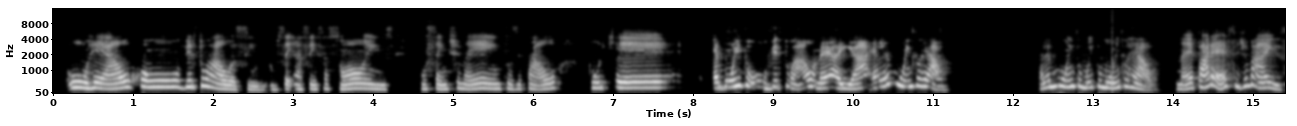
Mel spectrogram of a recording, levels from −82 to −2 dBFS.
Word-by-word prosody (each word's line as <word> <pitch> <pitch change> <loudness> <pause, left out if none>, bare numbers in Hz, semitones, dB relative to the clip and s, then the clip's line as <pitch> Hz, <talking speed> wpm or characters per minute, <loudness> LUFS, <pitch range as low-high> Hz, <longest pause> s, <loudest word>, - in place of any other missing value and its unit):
o 255 -1 +4
real 225 +2 +3
com 280 -1 +3
o 270 - -2
virtual, 275 - +2
assim, 160 -2 -6 0.2
os 165 - -15
sen 190 -2 -3
as 185 -2 -5
sensações, 195 0 -1 0.4
os 195 0 -8
sentimentos 205 +1 -3
e 190 - -9
tal, 200 +3 -4 0.4
porque 245 +1 +2 0.6
é 235 - +7
muito 300 +6 +3
o 230 -2 -5
virtual, 285 +3 -3
né, 230 +2 +3
a 215 - +4
IA 205 +1 +2
ela 290 +7 -1
é 410 - -2
muito 320 -2 +1
real. 215 - 0 1.2
Ela 225 - -5
é - - 0
muito, 305 0 +2
muito, 260 +3 -2
muito 255 +4 0
real, 200 - -3 0.2
né, 195 +4 -1
parece 310 +4 +1
demais, 245 - -2
235 Hz, 135 wpm, -19 LUFS, 200-280 Hz, 1.2 s, é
